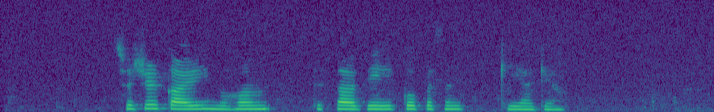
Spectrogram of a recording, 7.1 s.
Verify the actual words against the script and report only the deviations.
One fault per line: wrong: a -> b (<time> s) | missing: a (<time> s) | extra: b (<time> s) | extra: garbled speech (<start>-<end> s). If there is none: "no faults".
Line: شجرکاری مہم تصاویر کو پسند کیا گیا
no faults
